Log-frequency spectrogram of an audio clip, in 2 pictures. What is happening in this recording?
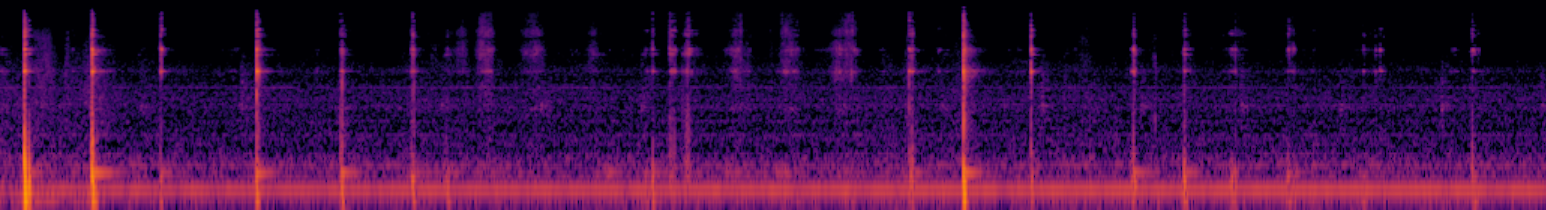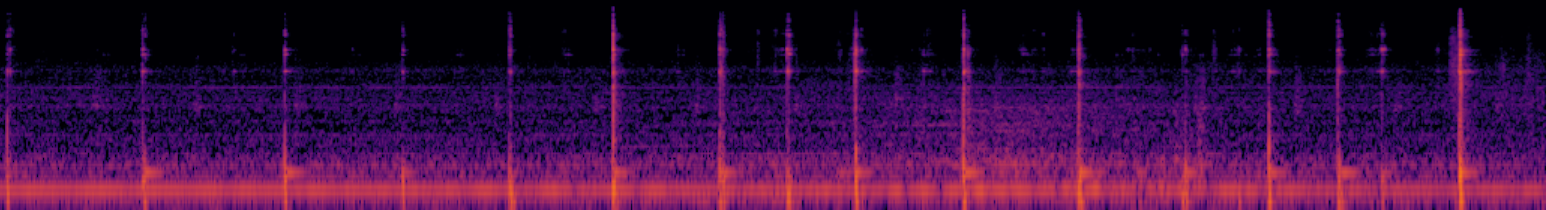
Coke Bottle, Handling, Grabbing
Handling sounds of a coke bottle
